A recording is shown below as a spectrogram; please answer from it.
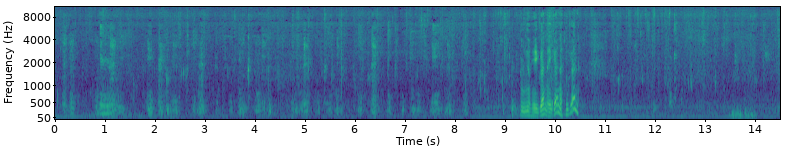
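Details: Two-week-old native pig piglets at feeding time. Soft scattered grunting is followed by one loud, harmonic squeal lasting about a second near the end, with a person talking over the animals.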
